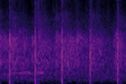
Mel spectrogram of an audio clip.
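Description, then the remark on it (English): An audience applauding to celebrate mothers and femininity: a dense, steady wash of clapping with sharper accented claps landing in a regular rhythm, roughly three per second, at moderate loudness with no voices. “Let's give our girls a big round of applause.”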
